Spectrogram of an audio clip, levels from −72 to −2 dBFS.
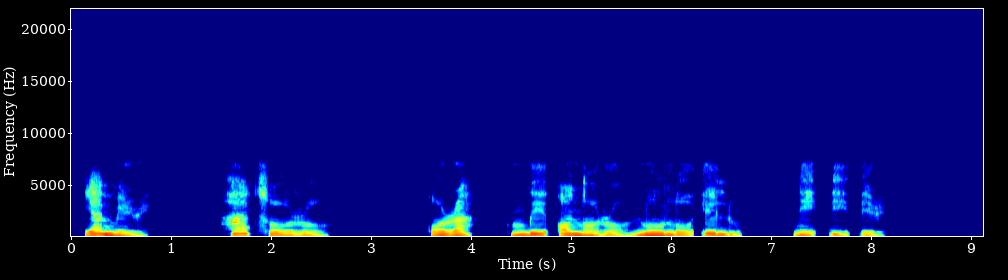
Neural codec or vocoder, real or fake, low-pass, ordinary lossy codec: none; real; 7.2 kHz; Opus, 16 kbps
